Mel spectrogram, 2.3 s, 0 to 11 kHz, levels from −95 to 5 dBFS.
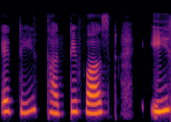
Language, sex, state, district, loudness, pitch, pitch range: Bengali, female, West Bengal, North 24 Parganas, -29 LUFS, 290 Hz, 265-305 Hz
